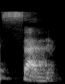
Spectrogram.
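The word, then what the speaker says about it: salad: पर उससे पहले है सैलेड अब ये शब्द तो हम सभी ने सुना है सिर्फ इसके उच्चारण पे हमें ध्यान देना है सैलेड स मतलब जैसे के बट बी बट तो वैसे है स स अब सैलेड ज्यादा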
